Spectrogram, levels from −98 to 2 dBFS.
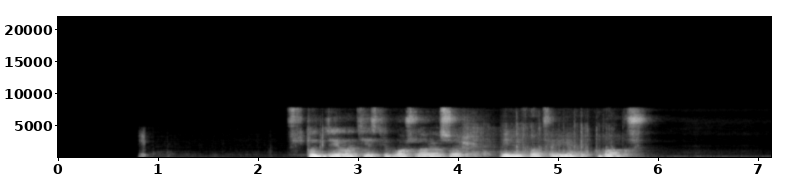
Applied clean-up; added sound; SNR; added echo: neural mask model DeepFilterNet 3.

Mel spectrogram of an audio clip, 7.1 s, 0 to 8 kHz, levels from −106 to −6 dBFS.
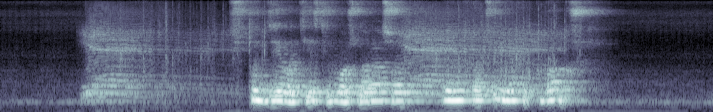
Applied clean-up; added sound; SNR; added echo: neural separator model SepFormer DNS4.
